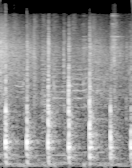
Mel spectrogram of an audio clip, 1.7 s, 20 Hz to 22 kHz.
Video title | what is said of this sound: Best of Holmes Inspection - 103+104 Full Episodes | It's hollow, yeah. Now, what that means is it's completely not bonded no longer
